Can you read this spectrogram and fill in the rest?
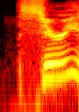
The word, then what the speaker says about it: Ciri: Is it Siri? Is that how it's pronounced? Because you're talking to a video game idiot here. I know nothing. Is that how you say the name? C-I-R-I?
